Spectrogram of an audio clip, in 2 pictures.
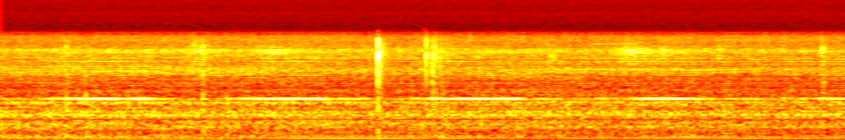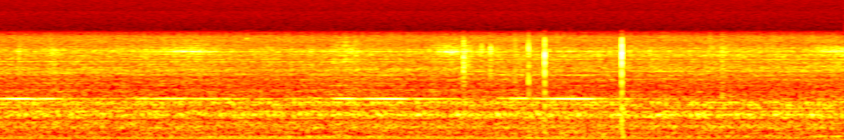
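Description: Garbage truck's reversing alarm beeping at an even pace, about one beep a second, over the truck's engine running.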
